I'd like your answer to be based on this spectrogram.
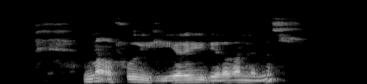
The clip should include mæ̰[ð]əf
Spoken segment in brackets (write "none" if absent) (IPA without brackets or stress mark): ʁ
